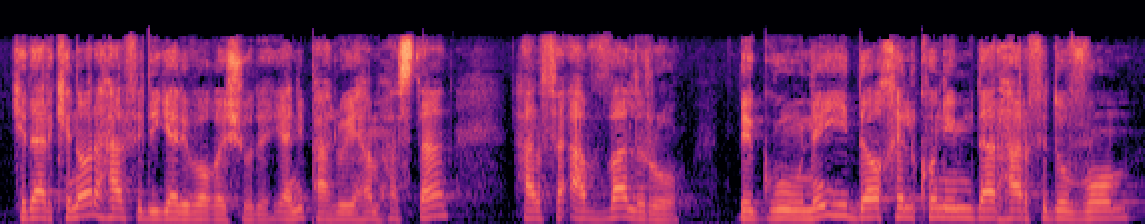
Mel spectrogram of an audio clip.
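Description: A man teaching a lesson on recitation rules, patiently explaining step by step and repeating each example slowly. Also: mid-range voice, darkish tone. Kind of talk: formal spoken lesson.

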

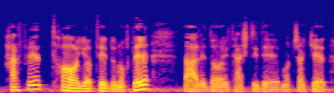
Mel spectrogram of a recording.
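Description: A man teaching a televised reading lesson to children in a studio, patiently and slowly sounding out each word for his pupils. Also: low-pitched, lively intonation, a little hiss or hum.

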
